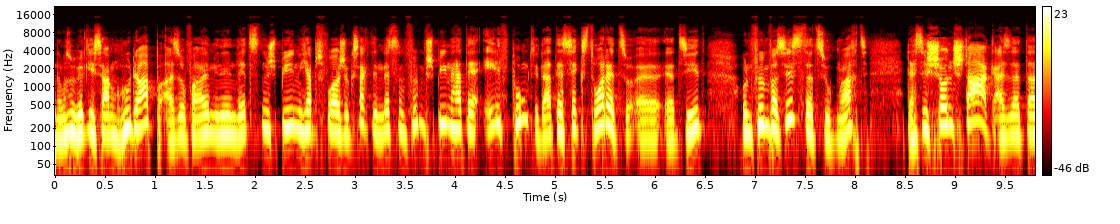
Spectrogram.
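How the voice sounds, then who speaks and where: A man's voice: a little high, a bit bright, husky. A man co-hosting a sports podcast, giving casual but emphatic analysis and repeating phrases for stress. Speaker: podcast co-host.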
